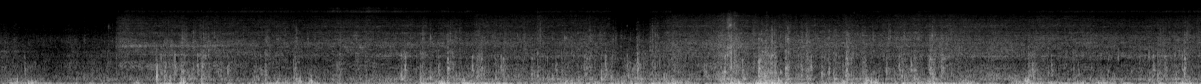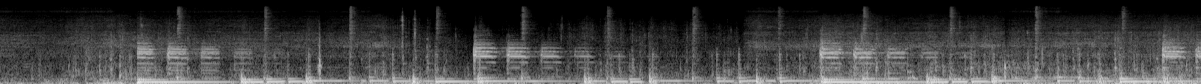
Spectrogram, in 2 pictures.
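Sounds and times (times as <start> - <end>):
bike tyres on dirt trail: 0.0 - 24.0.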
